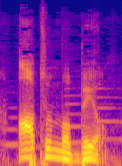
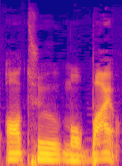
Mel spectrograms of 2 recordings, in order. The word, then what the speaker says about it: automobile: 注意它的读音呢，读成 automobile 而不是 automobile 啊，这个你单独读 mobile 啊。它是读 i 的音啊，但是如果放在 auto 的后面的话，就变成 automobile。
